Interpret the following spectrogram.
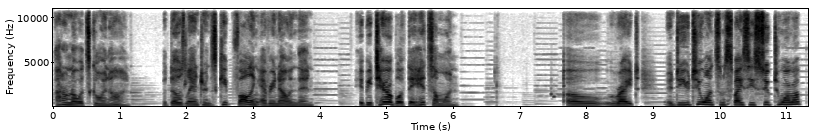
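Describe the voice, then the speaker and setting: A woman's voice: on the low side, normal speed, darkish tone, soft background music, natural voice. A woman playing a weary but helpful street soup vendor in a video game, speaking plainly with mild concern.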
